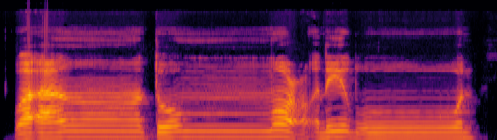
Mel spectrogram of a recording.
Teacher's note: تا کو میم کے ساتھ ملانا ہے، پلس کرنا ہے، میم مشدد ہے، غنہ کریں گے، آواز ناک میں چھپائیں گے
